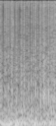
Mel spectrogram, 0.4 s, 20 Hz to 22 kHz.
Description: Player_Glitch [74].wav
